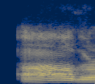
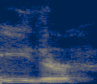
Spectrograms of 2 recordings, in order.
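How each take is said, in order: First: "either" starting with "eye"; eye-ther pronunciation. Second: "either" starting with "ee"; ee-ther pronunciation. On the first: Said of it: "I don't say either". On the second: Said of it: "I usually say either". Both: Shown as a demonstration.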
